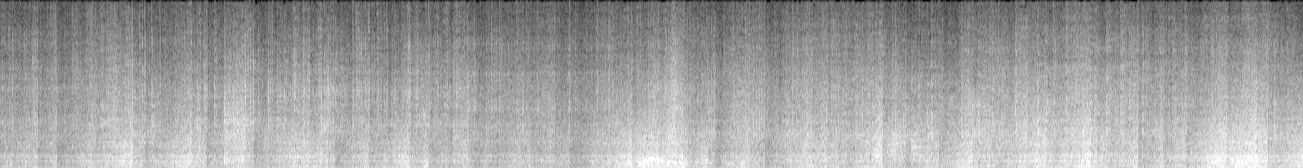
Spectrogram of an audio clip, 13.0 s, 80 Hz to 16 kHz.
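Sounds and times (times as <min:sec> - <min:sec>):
arc welding crackling sizzle: 0:00.0 - 0:13.0.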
